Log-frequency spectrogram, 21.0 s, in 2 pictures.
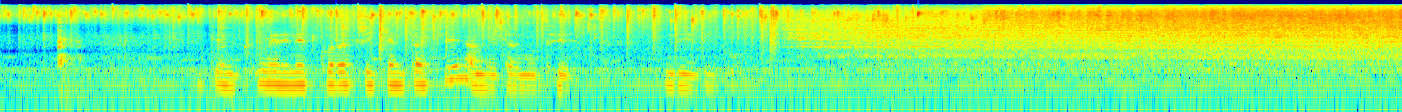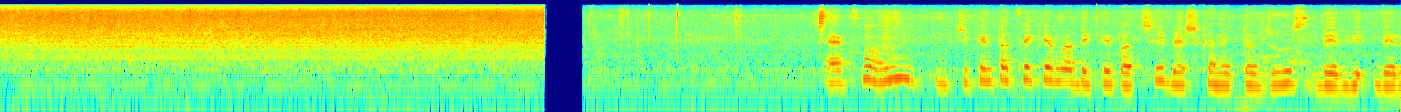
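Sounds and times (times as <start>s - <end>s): chicken sizzling on a grill pan: 4.9s - 14.6s.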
